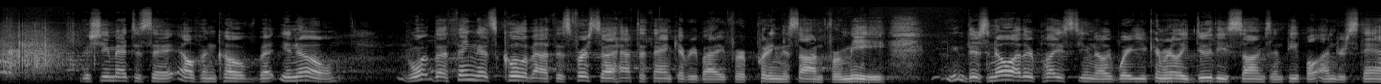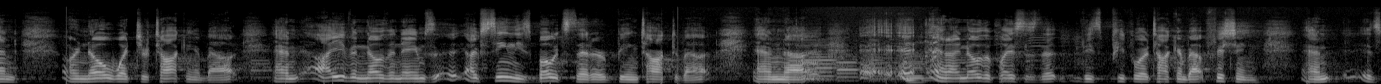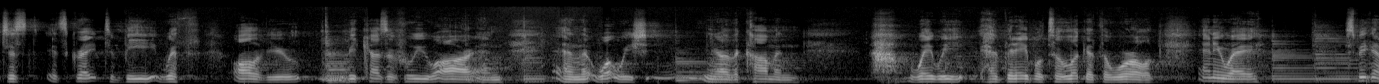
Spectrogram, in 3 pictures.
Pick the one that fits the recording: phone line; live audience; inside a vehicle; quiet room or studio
live audience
